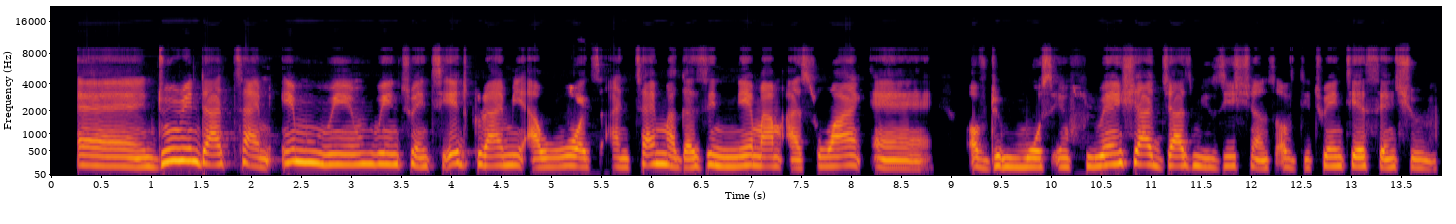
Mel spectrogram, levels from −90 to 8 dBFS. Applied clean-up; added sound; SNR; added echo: neural mask model DeepFilterNet 3.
